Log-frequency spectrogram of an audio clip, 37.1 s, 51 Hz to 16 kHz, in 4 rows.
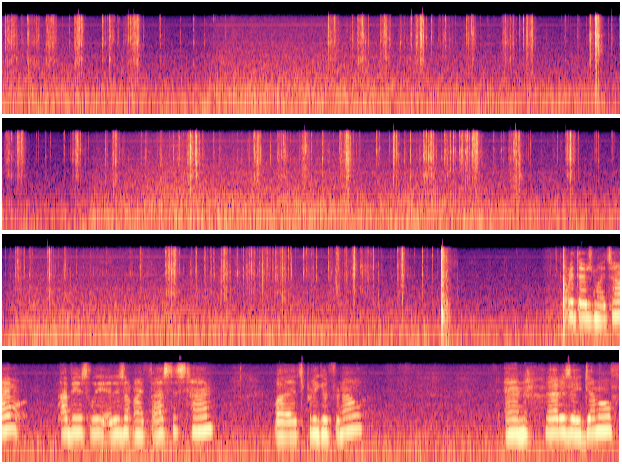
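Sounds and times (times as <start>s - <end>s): puzzle cube plastic clicks: 0.0s - 3.4s, 4.8s - 25.3s.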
